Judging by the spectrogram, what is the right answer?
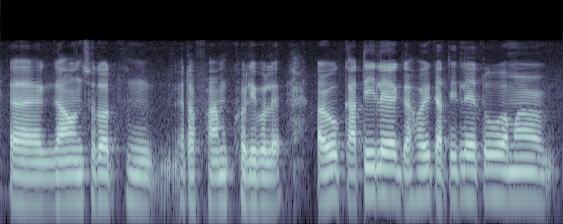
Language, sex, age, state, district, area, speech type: Assamese, male, 18-30, Assam, Golaghat, rural, spontaneous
